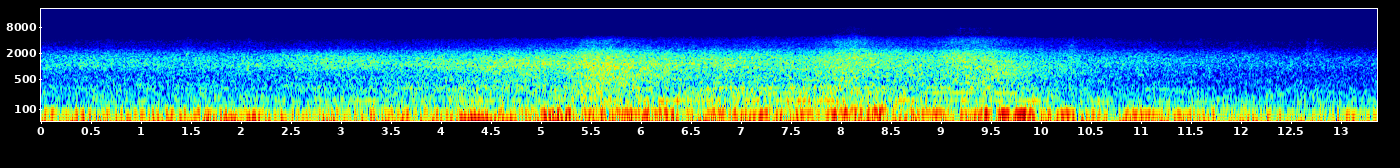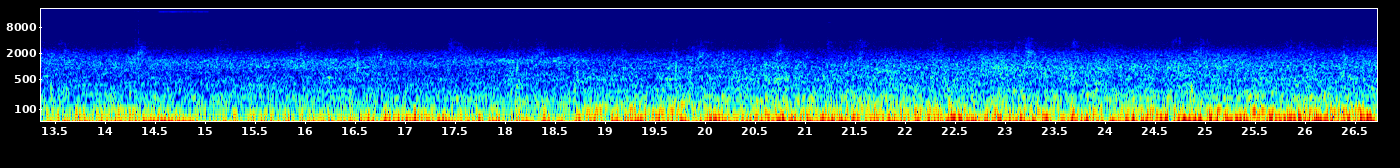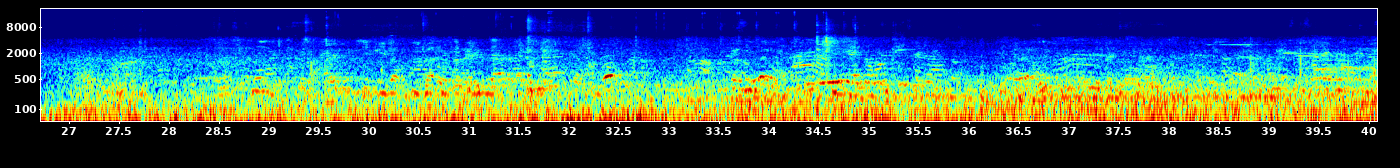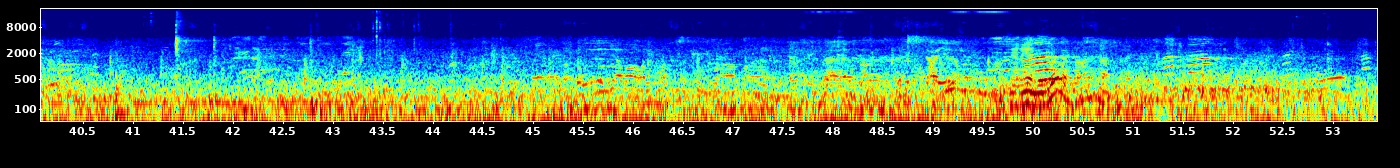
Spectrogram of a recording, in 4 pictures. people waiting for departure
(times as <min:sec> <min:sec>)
0:14.0 0:53.4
